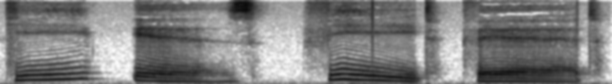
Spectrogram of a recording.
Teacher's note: E is a tense vowel, while I is a relaxed vowel. · IPA: /i/ and /I/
